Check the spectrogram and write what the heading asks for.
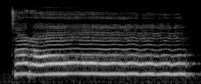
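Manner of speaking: high, loud sung ta-da; triumphant ta-da. Acted. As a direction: belt it out like a showman. Groundhog pops out of hole.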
